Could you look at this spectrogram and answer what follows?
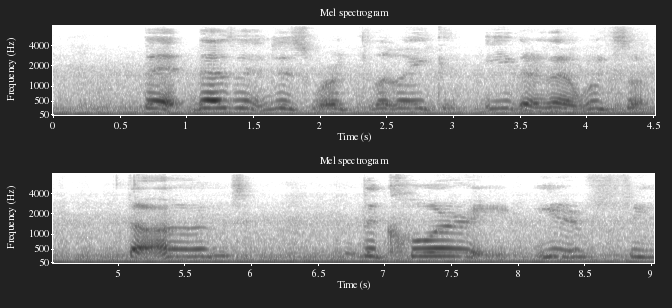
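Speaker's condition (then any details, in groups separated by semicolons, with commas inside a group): Cerebral palsy; speech somewhat affected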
